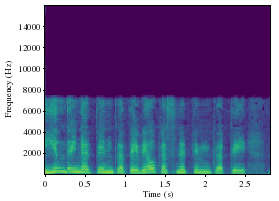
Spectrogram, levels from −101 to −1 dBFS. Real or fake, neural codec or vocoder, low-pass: fake; codec, 16 kHz, 1.1 kbps, Voila-Tokenizer; 7.2 kHz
